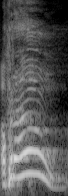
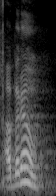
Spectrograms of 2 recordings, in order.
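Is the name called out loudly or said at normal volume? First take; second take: loud; normal. First: The name is shouted loudly and urgently. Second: The name is said at a normal, calm volume. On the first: "o anjo bradou" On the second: "ele falou com Abraão"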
